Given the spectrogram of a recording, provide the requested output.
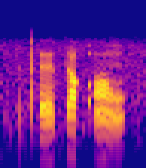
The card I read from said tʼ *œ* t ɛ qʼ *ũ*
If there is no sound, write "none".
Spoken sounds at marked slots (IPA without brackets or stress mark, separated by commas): ɛ, õ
